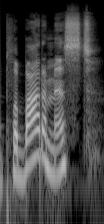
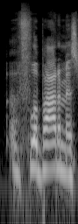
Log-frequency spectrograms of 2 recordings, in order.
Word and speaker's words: phlebotomist: I went to give blood once, and the phlebotomist, is that how you say it? Phlebotomist? I thought it was... Phlebotomist. It does have a PH at the beginning, so I would go ph.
